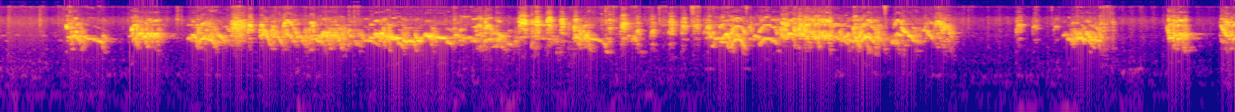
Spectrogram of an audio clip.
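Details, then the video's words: Budgies keep up a long, continuous high twittering warble, full of fast scratchy chirps, then break off into a few short separate squeaks. "Budgies Chirping Sounds"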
